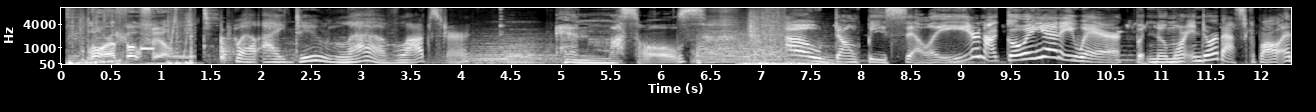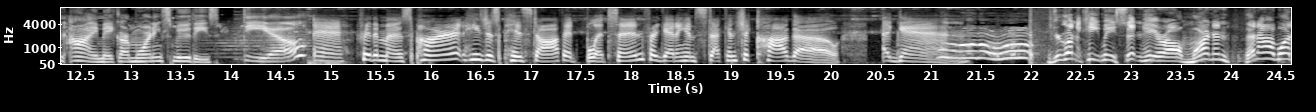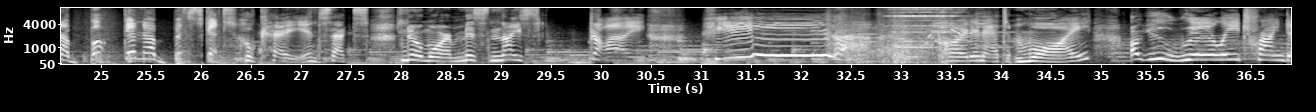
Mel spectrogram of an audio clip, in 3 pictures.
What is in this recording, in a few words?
animation VO; voice-over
